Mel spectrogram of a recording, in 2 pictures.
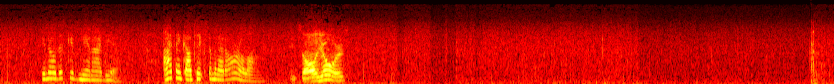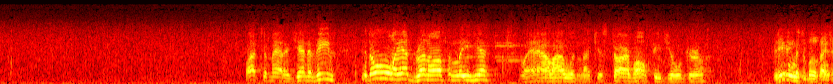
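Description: A man speaks in a gruff voice, heard through an old, thin-sounding recording.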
